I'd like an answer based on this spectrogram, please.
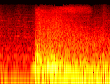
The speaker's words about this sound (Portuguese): aquela explosão do carro da equipe que coincidentemente se chama Death on Arrival parece se misturar com os fogos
